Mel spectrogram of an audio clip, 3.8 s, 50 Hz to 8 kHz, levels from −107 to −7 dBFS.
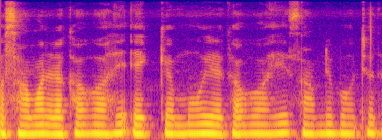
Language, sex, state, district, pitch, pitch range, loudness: Hindi, male, Haryana, Charkhi Dadri, 145 Hz, 140-150 Hz, -15 LUFS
